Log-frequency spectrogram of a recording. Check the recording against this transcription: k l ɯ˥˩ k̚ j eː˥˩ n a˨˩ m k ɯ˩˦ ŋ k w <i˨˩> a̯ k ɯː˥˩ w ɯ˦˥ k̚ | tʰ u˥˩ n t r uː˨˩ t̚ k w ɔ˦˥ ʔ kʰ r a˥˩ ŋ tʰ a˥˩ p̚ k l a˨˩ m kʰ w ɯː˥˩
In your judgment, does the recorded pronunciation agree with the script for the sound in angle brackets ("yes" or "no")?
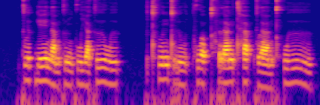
yes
